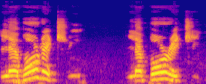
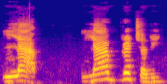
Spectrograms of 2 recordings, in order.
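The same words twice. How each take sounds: First: Luh-BOR-uh-tree, stressed on the second syllable; British "laboratory", luh-BOR-uh-tree; British pronunciation. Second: LAB alone, then LAB-ruh-tory; American "laboratory" with the weight on LAB; first-syllable stress. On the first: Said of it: "The British version sounds quite different". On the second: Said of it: "stress on the first syllable". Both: Shown as a demonstration.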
